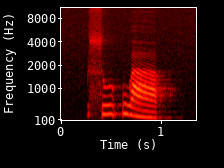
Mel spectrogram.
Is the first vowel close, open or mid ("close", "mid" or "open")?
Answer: close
